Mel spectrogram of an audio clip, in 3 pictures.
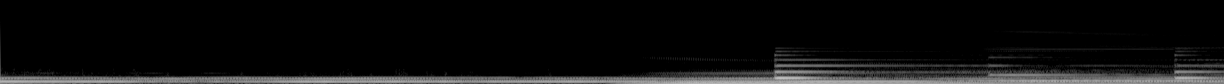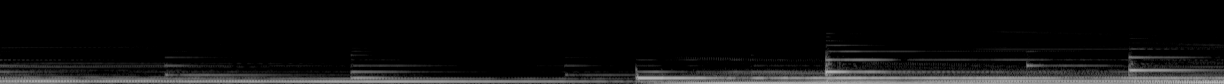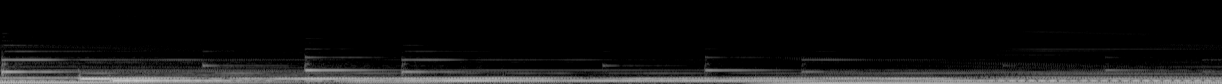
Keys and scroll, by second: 7.6 space, 27.6 space, 35.1 ctrl+d.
